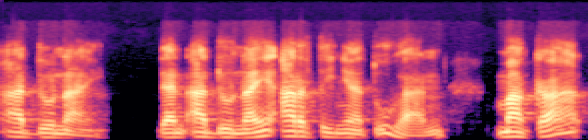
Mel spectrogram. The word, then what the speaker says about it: YHWH: Itu 4 huruf yang dibaca Adonai. Jadi huruf itu nggak bisa dibaca, atau lebih tepatnya orang Israel tidak membaca 4 huruf itu, maka ketika mereka membaca 4 huruf Yod He Vav He itu, mereka membacanya Adonai.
